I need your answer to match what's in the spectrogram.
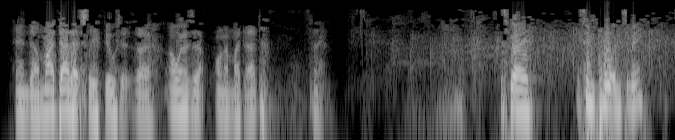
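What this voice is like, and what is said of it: Emotional, near tears. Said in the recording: “getting emotional... I cry heaps”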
